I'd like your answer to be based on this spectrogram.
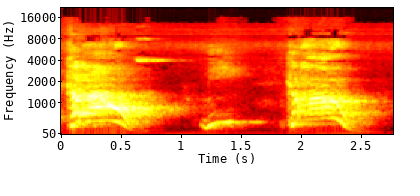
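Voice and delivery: high, loud, stretched call of welcome; a joyful shout of come on; excited call. Acted. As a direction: call out with joy, drawn out. God calling out excitedly.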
